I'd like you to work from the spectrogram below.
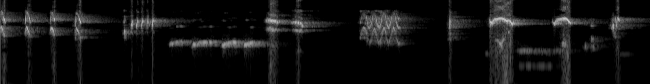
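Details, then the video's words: Varied narcissus flycatcher training song with fill-ins and flute-like whistles. Quick high chirps lead into a fast trill, then three soft lower whistled notes, a buzzy burst and loud ringing high whistles. "MASTERAN BURUNG SIKATAN EMAS GACOR FULL ISIAN & SULINGAN JERNIH"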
